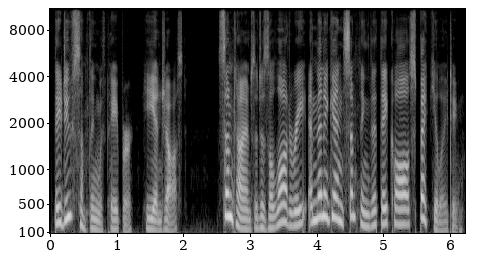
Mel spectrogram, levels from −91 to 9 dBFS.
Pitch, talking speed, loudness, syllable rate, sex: 195 Hz, 200 wpm, -17 LUFS, 6.3 syllables/s, female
